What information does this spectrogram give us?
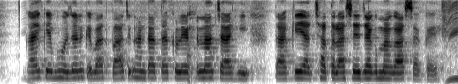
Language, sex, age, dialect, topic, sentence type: Magahi, female, 18-24, Southern, agriculture, statement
